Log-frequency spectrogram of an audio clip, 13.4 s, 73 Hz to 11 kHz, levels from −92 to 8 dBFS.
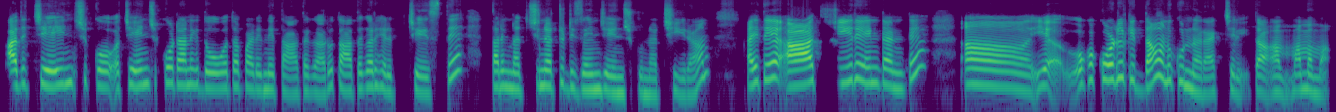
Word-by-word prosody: అది 250 +2 +2
చేయించు‌కొ 250 +1 0 0.3
చేయించుకోటానికి 255 0 -1
దోహత 220 +2 -2
పడింది 205 -2 -5
తాతగారు. 175 +3 -7
తాతగారు 215 +4 -3
హెల్ప్ 185 -3 -9
చేస్తే, 190 - -3 0.4
తనకు 230 0 0
నచ్చినట్టు 240 +6 -2
డిజైన్ 205 -1 -4
చేయించుకున్నారు 175 -3 -7
చీర. 165 -5 -11 0.6
అయితే, 315 +5 +2 0.3
ఆ - - +12 0.3
చీరేంటంటే, 270 -6 0 0.5
ఆహ్, 230 -5 +3 0.2
ఎ - - +4
య - - +1 0.3
ఒక 315 0 -3
కోడలికిద్దావనుకున్నారు 295 - +2
యాక్చలీ. 185 -1 -10
త - - +4 0.4
మమ్మమ్మ. 195 -3 -3
230 Hz, 110 wpm, -22 LUFS, 200-260 Hz, 0.6 s, ఆ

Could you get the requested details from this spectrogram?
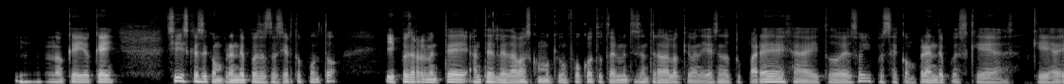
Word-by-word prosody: Mm, 110 -4 -5
okey, 105 +1 +2
okey. 110 0 +4 0.5
Sí, 165 - +3
es 150 - +2
que 145 - +4
se 125 -2 +3
comprende, 100 0 +3
pues, 100 0 +1
hasta 100 +1 -2
cierto 100 +2 -4
punto, 110 -2 -3 0.4
y 115 - +4
pues, 115 -2 +4
realmente, 115 0 +3
antes 105 -1 +1
le 100 - +4
dabas 100 +2 +1
como 100 -3 -2
que 110 0 -5
un 100 - -2
foco 105 +1 -1
totalmente 100 +1 -2
centrado 100 -1 0
a - - 0
lo 95 -1 -2
que 100 - -5
vendría 90 0 -2
siendo 95 0 -4
tu - - -12
pareja 110 -2 +1
y 95 - -3
todo 95 0 -2
eso, 95 +9 -2
y 150 - -3
pues, 110 -7 -7
se - - -8
comprende, 95 +2 0
pues, 100 0 -8
que 90 -3 -3 0.3
que 95 -1 -2
100 Hz, 230 wpm, -23 LUFS, 95-110 Hz, 0.5 s, okey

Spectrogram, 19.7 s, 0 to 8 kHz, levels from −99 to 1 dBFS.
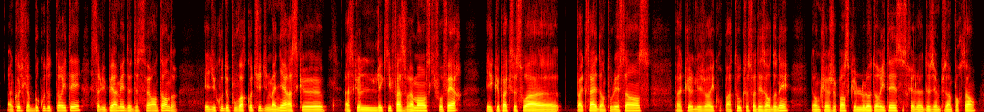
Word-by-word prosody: un 100 - -5
coach 125 +1 -2
qui 115 - -7
a - - +1
beaucoup 120 +5 -7
d'autorité, 120 +3 -1 0.2
ça - - -7
lui 105 0 -3
permet 115 +4 +1
de 110 -1 -2
de 105 0 -7
se 100 - -15
faire 115 -2 0
entendre 110 -2 0 0.6
et 95 - +1
du 100 +3 -3
coup, 130 +4 -5
de 115 - 0
pouvoir 110 0 +1
coacher 110 +3 -2
d'une 105 -3 -7
manière 105 +3 +2
à 105 - +3
ce 100 - -14
que 100 -1 +3 0.4
à - - +1
ce - - -10
que 110 - 0
l'équipe 110 +2 -1
fasse 105 -2 +4
vraiment 115 +3 +4
ce - - -16
qu'il - - -21
faut 95 -1 -2
faire 115 +5 +4 0.5
et 95 0 -1
que 100 - -1
pas 110 +3 +2
que - - -17
ce 100 - -1
soit, 105 +1 +6
heu, 90 -2 +1 0.3
pas 95 +1 +2
que - - -17
ça 110 - +6
aille 105 - +6
dans 100 -1 0
tous 100 - -8
les 100 -1 +2
sens, 115 +3 0 0.5
pas 105 0 -3
que 100 - -6
les 100 -1 -1
gens 100 +1 0
ils 100 - -1
courent - - -23
partout, 95 +6 -2
que - - -18
ce - - -1
soit 100 0 -2
désordonné. 100 +5 +1 0.5
Donc 90 +2 -3
heu, 95 - +2
je 95 +2 -4
pense 115 +2 -1
que - - -3
l 105 - 0
l'autorité, 105 +1 +2
ce 110 - -11
serait 85 - -5
le 90 0 -1
2e 95 0 -2
plus 95 - -6
important 105 +6 0
105 Hz, 225 wpm, -25 LUFS, 100-115 Hz, 0.6 s, soit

